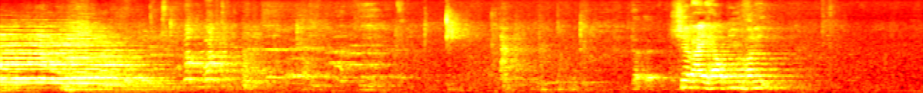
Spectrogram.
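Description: Several men and women sing together on a stage, heard from a distance in a large hall.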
